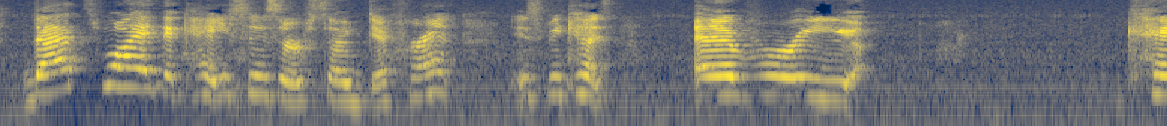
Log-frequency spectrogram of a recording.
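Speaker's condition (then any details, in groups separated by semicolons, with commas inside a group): Cerebral palsy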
